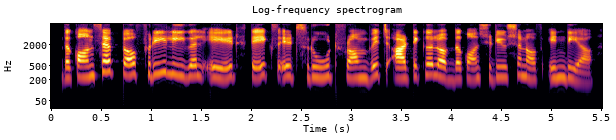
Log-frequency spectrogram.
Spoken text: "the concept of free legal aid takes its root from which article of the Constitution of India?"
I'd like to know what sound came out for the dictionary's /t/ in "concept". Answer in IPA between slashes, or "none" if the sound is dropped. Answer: /t/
